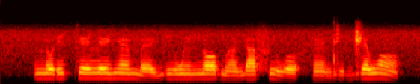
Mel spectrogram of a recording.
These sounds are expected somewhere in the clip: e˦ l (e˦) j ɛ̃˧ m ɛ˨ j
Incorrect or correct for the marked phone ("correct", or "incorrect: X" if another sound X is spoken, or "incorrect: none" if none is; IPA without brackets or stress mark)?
incorrect: e˧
